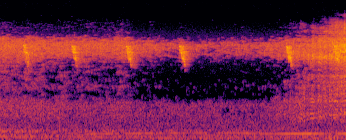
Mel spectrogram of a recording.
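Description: A bird calling from the trees: a short, high, falling note repeated about once a second, with a gap of about two seconds before the last one. A low steady hum comes in about two seconds in and runs under it.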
